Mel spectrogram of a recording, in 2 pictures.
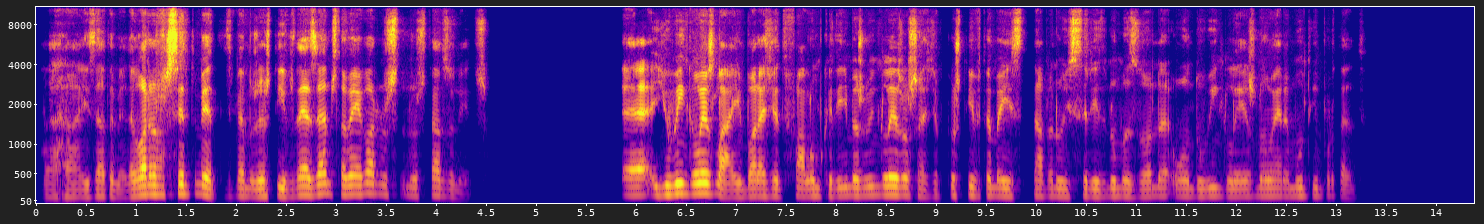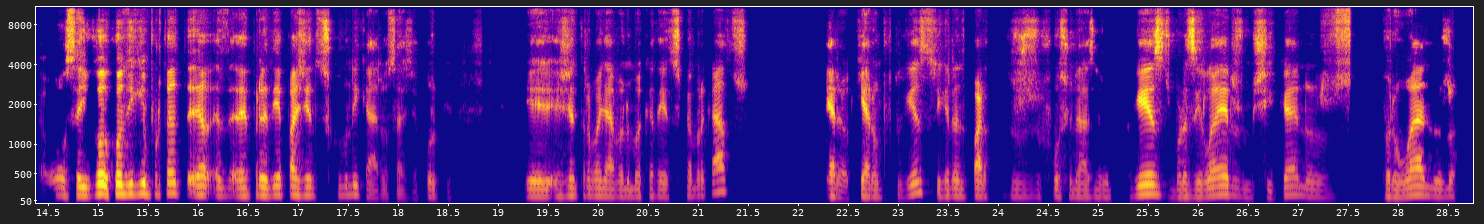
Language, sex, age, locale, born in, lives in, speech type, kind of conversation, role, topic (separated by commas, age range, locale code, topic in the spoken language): Portuguese, male, 60-64, pt-PT, Portugal, Portugal, conversation, unstructured, none, O que te deixa mais feliz ao aprender algo novo?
